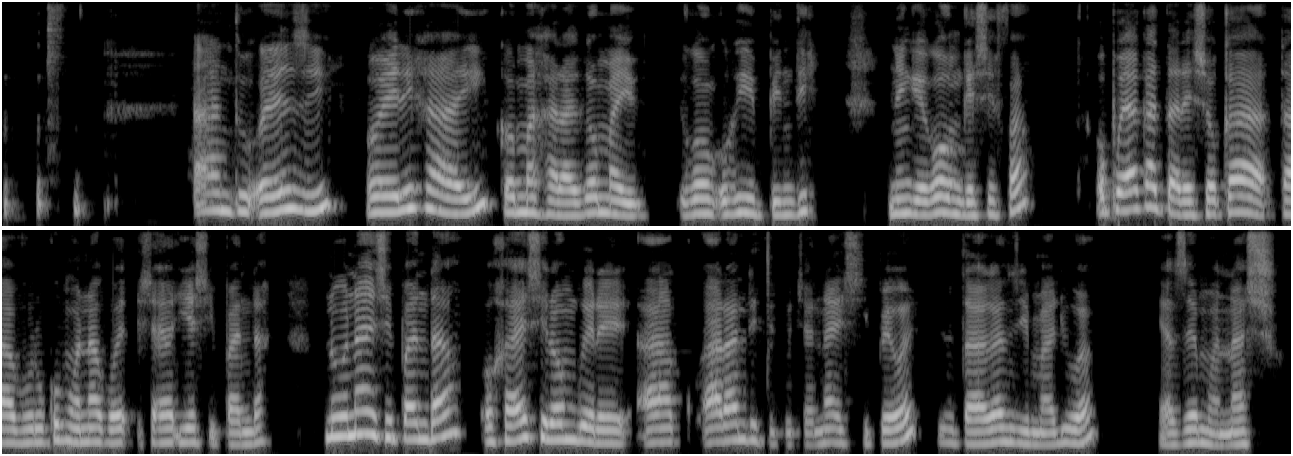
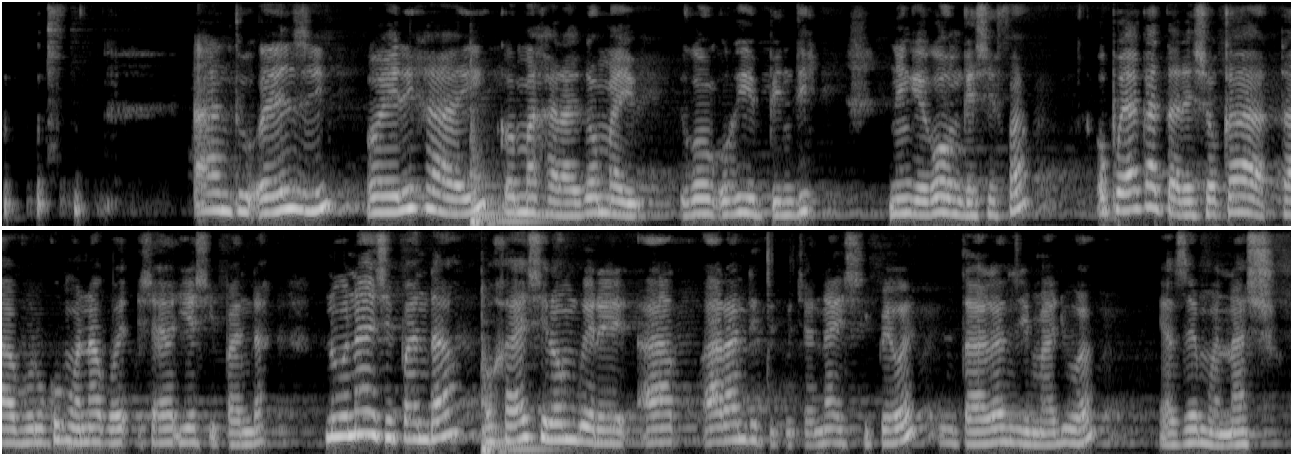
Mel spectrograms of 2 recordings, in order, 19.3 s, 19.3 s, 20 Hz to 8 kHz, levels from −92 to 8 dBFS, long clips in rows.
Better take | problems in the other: first | background sound (Bowed string instrument); 9 dB below the speech // room echo; dies away in 0.9 s

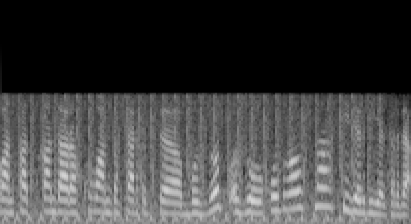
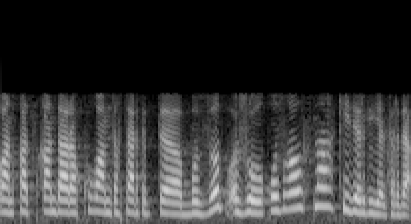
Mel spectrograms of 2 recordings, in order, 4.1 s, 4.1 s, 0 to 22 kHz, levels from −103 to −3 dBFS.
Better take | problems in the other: second | background sound (Gunshot, gunfire); 13 dB below the speech

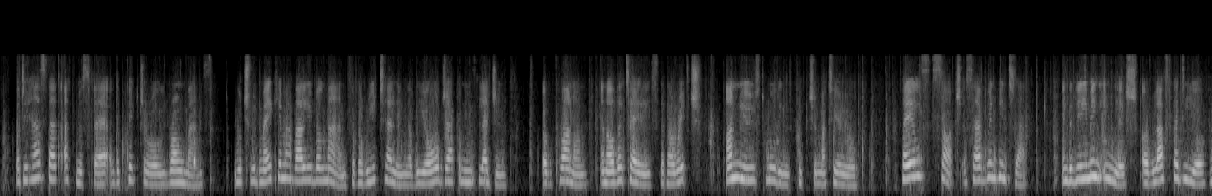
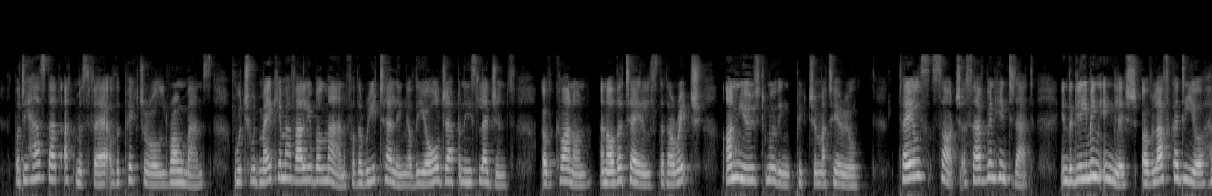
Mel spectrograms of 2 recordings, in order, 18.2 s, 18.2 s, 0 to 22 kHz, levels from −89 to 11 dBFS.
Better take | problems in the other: second | noise reduction (neural mask model RNNoise)

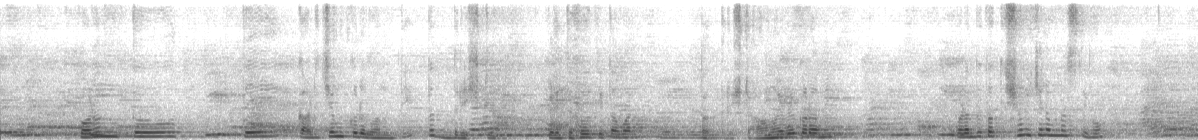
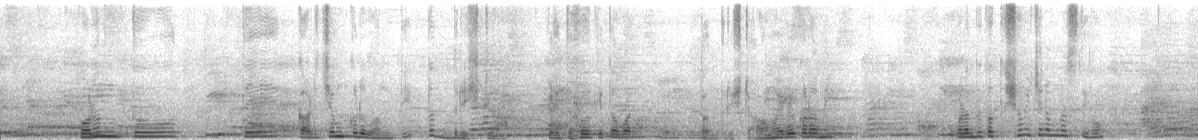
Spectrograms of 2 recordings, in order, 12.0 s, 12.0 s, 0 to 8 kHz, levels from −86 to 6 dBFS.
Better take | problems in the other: second | room echo; dies away in 1.9 s

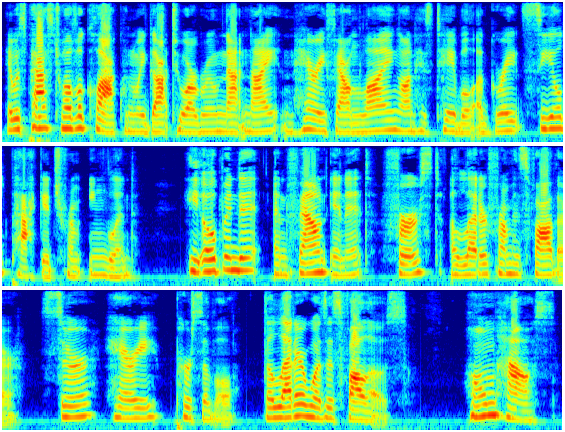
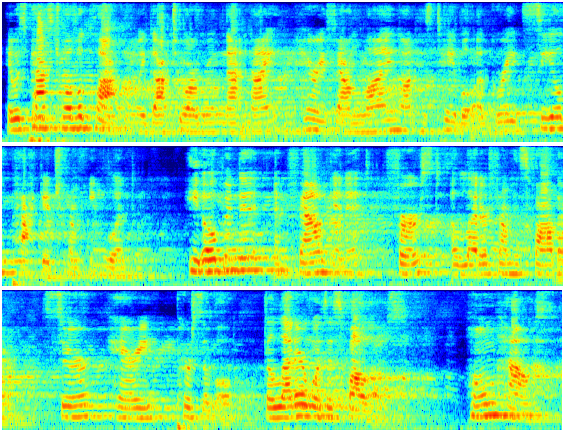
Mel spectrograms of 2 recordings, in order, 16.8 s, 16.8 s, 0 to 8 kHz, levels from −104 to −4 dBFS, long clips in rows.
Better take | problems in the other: first | room echo; dies away in 2 s

